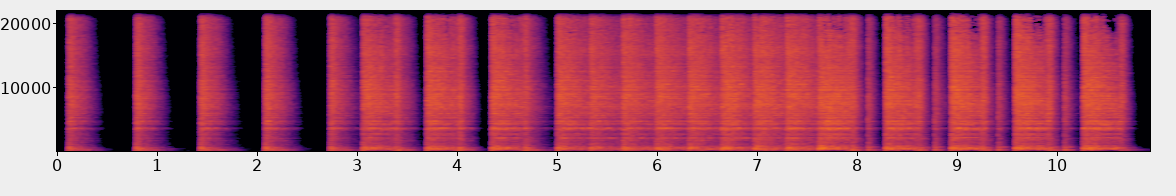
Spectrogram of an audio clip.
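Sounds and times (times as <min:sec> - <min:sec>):
big beat hi-hat pattern on Paiste cymbals: 0:02.8 - 0:10.8.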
